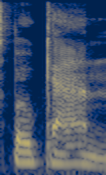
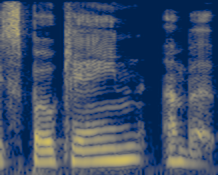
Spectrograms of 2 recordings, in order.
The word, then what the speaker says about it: Spokane: it's Spokan Spokane no it's Spokan Spokan yeah isn't it right I'm sure that was what that was what the thing I I Spokane I I have always said spok I've never been there so it's in Washington SP uh Spokane I used to say Spokane because you know Spokane Spokan yeah that's news to me Spokan if you're from Washington let us know if you say Spokane or Spokan yeah um the next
